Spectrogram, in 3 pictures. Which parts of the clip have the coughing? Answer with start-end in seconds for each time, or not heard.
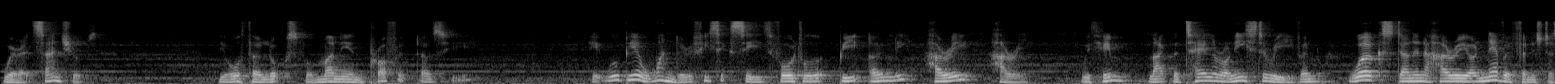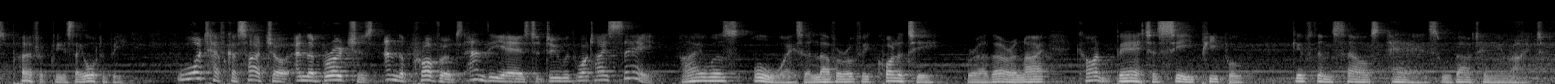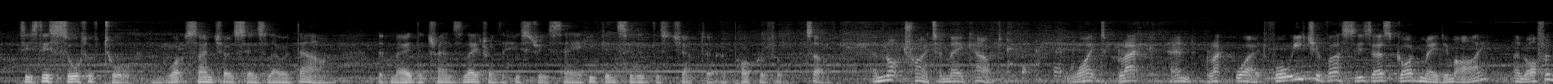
41.1-42.0.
